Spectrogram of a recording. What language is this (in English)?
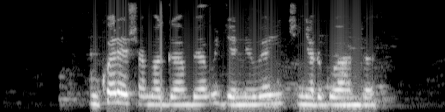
Kinyarwanda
